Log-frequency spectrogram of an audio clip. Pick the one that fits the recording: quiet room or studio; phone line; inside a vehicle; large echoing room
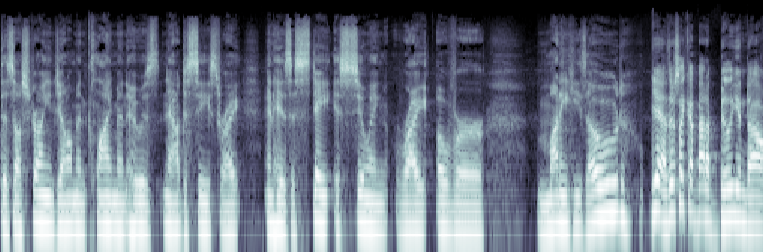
quiet room or studio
